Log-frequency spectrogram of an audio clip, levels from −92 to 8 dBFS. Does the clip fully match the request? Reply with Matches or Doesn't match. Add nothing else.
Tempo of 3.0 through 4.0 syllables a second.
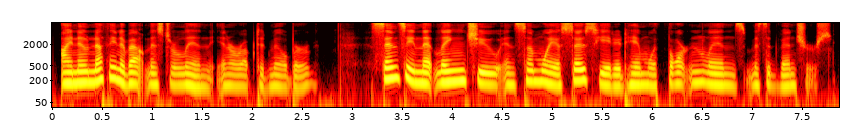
Doesn't match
